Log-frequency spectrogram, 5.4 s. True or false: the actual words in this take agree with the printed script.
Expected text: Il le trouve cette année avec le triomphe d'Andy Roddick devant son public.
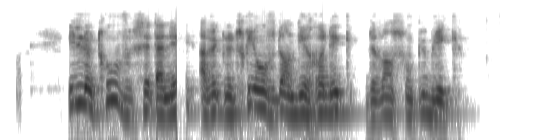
true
